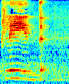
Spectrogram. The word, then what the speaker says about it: played: So I put what I say, ED is pronounced as D. Like played, played. Okay?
